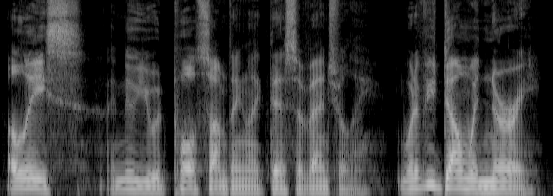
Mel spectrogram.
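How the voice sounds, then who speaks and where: A man's voice: on the low side, big pitch swings, fast talker, dry recording, studio quality. An actor playing a casual, skeptical and wry young man in a video game. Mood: suspicious. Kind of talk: video game character acting.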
